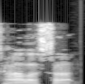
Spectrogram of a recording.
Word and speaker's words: Hallasan: as Mount Oakland halaan is written in North Korea in show sule as if it were hanesan however it is still pronounced his halasan in the past halasan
